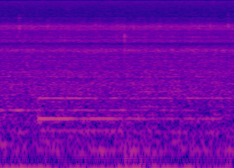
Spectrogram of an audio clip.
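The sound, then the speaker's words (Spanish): Steady rain patters onto a balcony, a dense, even hiss of drops with no pauses, moderately loud, with a faint low hum underneath. “Serán las gotas blancas cayendo en el balcón”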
